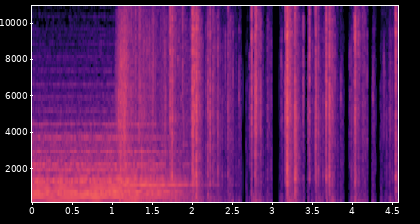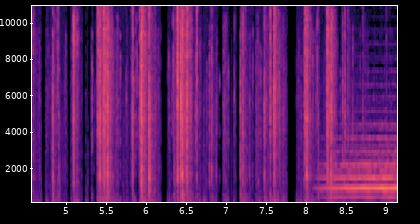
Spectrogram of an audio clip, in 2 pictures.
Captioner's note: hopeful orchestral music; softly crackling fire; hopeful orchestral music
